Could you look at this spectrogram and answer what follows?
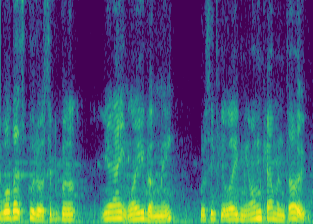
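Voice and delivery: mock-stern loud retort to a dying sister; emphatic retort. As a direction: tell her she's not going anywhere. Retold reply to dying sister.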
